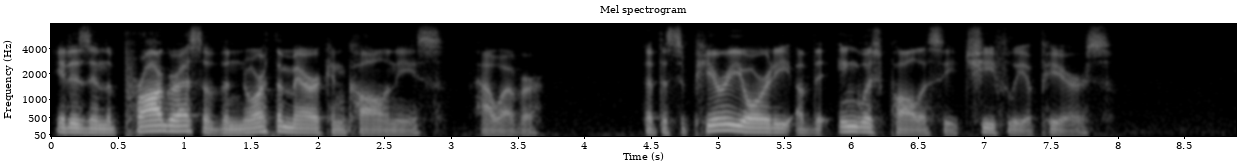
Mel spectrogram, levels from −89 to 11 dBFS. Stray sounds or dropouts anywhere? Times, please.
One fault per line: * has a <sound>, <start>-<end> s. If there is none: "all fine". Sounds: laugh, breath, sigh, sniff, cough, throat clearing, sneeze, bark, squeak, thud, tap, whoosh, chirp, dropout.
all fine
